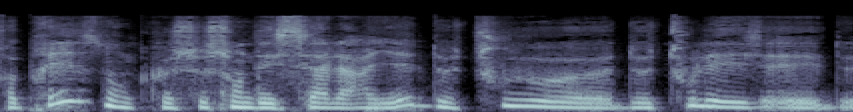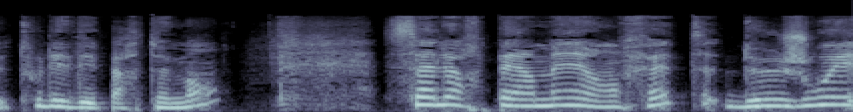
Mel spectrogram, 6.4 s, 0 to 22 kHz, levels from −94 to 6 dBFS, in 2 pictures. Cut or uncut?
uncut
